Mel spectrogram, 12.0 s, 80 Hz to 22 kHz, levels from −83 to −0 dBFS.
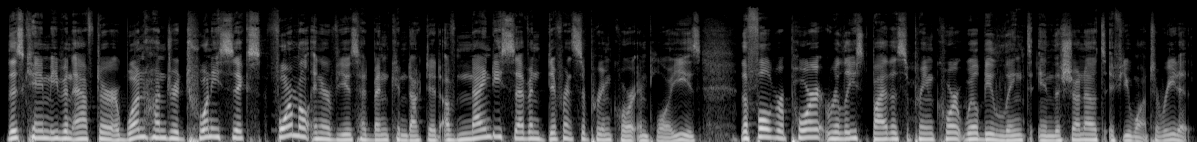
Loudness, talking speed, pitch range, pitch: -23 LUFS, 185 wpm, 140-190 Hz, 165 Hz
